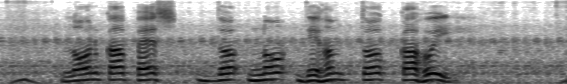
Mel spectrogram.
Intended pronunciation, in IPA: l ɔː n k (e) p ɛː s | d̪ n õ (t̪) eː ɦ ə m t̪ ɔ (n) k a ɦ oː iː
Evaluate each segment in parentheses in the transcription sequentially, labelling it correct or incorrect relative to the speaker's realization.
incorrect, incorrect, incorrect

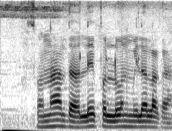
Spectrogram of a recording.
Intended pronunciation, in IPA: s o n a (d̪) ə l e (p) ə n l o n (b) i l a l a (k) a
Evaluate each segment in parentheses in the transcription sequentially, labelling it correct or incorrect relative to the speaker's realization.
correct, correct, incorrect, incorrect

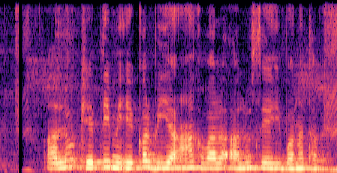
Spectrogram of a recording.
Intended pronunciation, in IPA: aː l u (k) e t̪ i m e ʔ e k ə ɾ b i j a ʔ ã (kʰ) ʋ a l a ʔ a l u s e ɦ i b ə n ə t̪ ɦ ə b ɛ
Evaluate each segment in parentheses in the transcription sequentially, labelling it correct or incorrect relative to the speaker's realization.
incorrect, correct

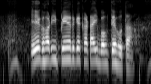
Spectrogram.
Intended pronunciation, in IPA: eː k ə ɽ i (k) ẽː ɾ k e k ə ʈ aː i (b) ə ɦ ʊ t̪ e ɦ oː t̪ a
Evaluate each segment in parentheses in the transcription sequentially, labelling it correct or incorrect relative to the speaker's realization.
incorrect, correct

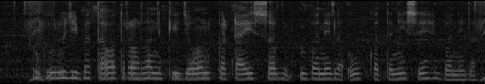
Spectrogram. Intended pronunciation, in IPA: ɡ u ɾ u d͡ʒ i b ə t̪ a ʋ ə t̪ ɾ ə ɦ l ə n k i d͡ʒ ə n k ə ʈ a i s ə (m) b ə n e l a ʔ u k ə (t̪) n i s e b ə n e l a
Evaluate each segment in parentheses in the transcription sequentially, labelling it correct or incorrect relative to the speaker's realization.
incorrect, correct

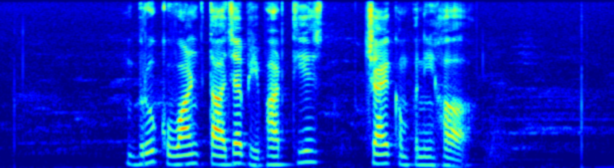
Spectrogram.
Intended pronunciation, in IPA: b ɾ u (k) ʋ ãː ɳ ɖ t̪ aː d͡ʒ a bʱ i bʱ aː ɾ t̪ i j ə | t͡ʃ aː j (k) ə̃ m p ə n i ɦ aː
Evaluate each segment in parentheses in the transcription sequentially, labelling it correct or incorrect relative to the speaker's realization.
correct, correct

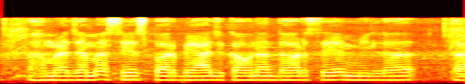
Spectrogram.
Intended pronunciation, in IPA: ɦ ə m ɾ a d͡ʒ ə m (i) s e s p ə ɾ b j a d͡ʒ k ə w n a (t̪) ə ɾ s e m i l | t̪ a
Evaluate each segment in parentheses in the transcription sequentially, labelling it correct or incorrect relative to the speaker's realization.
incorrect, incorrect

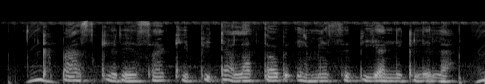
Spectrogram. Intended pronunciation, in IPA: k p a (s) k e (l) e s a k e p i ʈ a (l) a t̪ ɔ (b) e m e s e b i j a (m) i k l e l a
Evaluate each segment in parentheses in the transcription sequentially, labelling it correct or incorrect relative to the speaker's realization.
correct, incorrect, correct, correct, incorrect

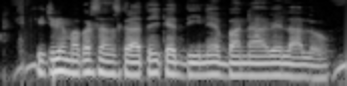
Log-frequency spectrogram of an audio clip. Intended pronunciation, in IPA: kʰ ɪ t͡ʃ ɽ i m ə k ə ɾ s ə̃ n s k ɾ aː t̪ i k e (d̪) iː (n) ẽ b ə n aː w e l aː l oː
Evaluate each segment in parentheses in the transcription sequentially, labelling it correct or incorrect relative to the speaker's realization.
correct, correct

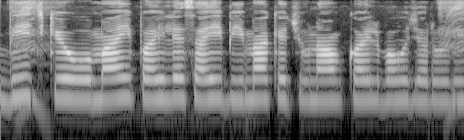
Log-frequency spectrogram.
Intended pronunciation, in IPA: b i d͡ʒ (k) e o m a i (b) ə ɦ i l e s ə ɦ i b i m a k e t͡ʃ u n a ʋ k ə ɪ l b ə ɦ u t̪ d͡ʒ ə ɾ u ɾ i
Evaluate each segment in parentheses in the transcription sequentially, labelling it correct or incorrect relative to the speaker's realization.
correct, incorrect

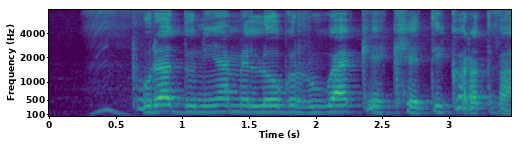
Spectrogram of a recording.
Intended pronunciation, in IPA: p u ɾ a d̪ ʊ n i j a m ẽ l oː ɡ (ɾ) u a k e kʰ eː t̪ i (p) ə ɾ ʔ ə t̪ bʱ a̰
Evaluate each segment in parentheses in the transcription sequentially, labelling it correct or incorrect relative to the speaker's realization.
correct, incorrect

